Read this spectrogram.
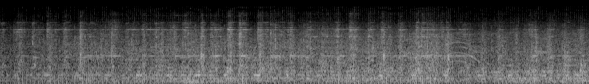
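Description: A steam traction engine chuffs and rumbles as it rolls slowly along.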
